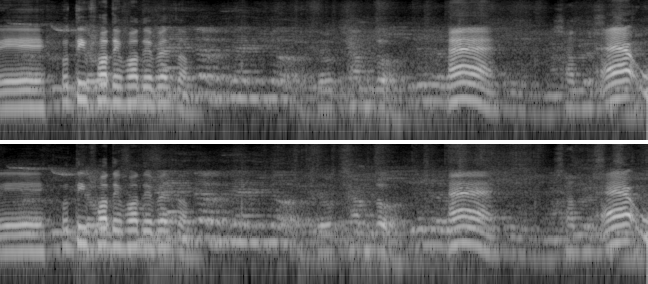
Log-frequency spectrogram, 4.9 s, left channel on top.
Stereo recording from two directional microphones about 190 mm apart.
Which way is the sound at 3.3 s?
5° left (ahead or behind).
